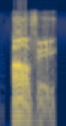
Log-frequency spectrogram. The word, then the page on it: ave: British English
